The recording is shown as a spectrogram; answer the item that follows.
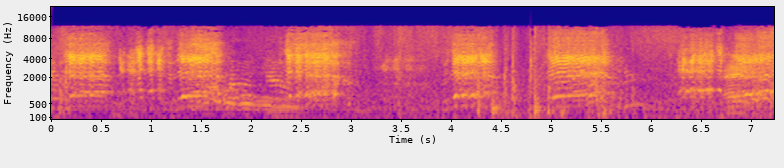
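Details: Goat bleating during a birth of two kids at a sugar shack in Quebec, Canada: several quavering, harmonic bleats come in quick succession, mixed with excited French speech and a low hum underneath.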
